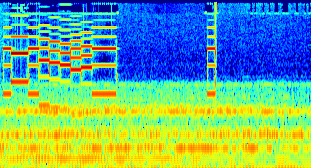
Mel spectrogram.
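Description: Electronic telephone ringtone for an incoming call, repeated bright beeping tones in short bursts, loud and close over a steady low background drone, then one more brief burst after a pause.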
